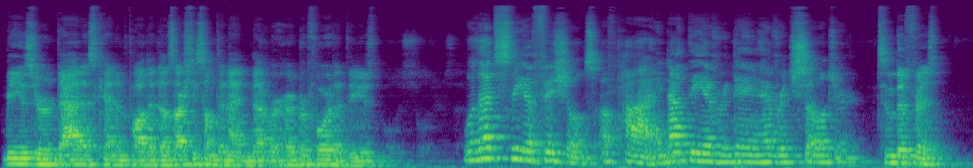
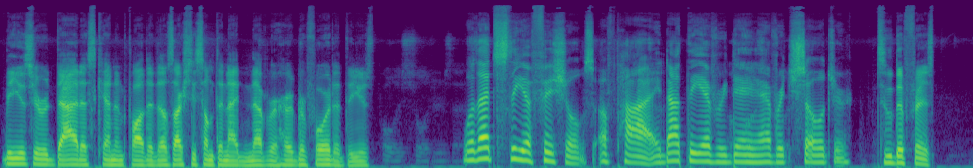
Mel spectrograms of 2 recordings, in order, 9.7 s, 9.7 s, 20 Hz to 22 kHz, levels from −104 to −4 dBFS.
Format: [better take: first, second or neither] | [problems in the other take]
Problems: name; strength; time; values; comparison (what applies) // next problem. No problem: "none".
second | off-mic speech; far // room echo; slight; dies away in 0.5 s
